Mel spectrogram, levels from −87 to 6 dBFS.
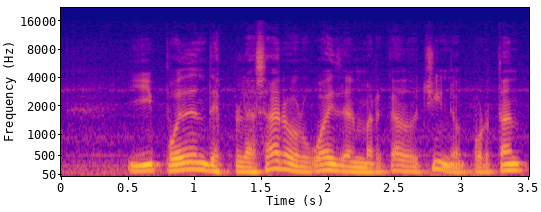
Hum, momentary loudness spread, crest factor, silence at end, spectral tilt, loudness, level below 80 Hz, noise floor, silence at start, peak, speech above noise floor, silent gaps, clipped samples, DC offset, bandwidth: none; 6 LU; 12 dB; 0 s; -8 dB/octave; -14 LUFS; -38 dBFS; -35 dBFS; 0.15 s; 0 dBFS; 23 dB; none; under 0.1%; under 0.1%; 11.5 kHz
